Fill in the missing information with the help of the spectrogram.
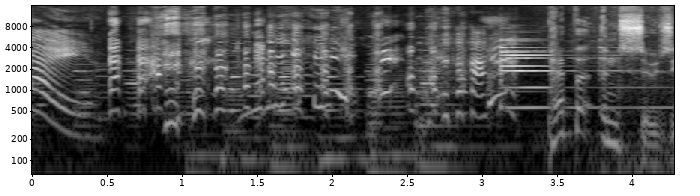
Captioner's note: all laugh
